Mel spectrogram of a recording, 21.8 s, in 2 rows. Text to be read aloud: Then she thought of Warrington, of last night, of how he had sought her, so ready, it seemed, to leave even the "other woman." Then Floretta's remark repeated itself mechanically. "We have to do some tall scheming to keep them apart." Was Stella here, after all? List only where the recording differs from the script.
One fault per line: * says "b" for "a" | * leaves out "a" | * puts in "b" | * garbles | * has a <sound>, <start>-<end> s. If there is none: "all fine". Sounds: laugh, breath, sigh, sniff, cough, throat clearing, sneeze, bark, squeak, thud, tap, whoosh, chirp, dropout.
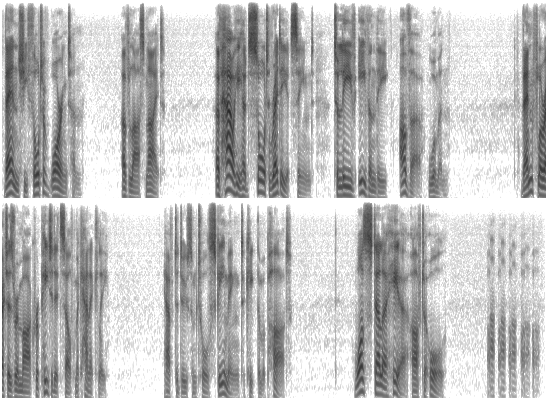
* leaves out "her so"
* leaves out "We"
* has a laugh, 20.6-21.6 s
